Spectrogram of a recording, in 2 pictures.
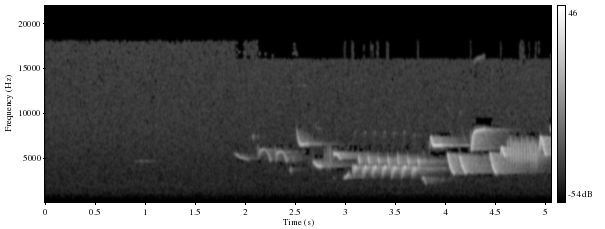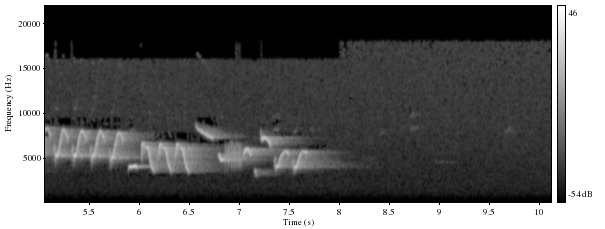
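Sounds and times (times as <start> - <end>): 
Eurasian wren Troglodytes troglodytes song: 1.9 - 8.0.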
